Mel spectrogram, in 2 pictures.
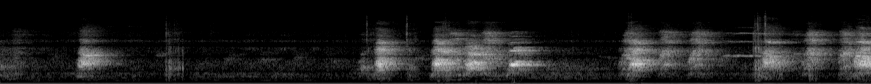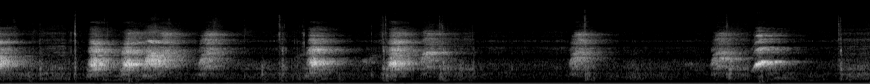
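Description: Black toy poodle puppy barking and yipping in play as a hand tussles with it: one short bark about a second in, then quick runs of small barks from about four seconds on.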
